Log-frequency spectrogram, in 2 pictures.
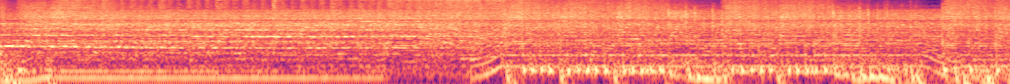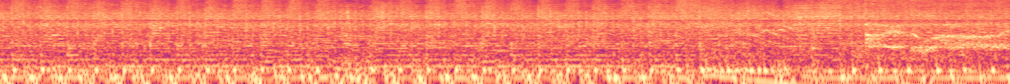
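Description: A dense, loud death metal track with harsh screamed vocals over distorted guitars and rapid, pounding drums that kick in after a brief low rumbling intro, playing continuously without any speech.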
